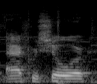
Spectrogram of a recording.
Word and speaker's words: Acrisure: It is Acrisure. That is how it's pronounced.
